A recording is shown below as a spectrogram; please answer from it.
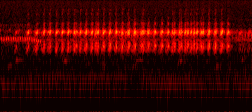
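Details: Pond tree frogs in north-east Italy, mid-April at night, give a quick series of about four pulses per second for roughly four seconds, with a continuous mole-cricket trill humming beneath.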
